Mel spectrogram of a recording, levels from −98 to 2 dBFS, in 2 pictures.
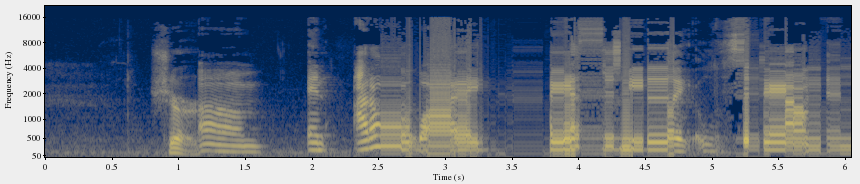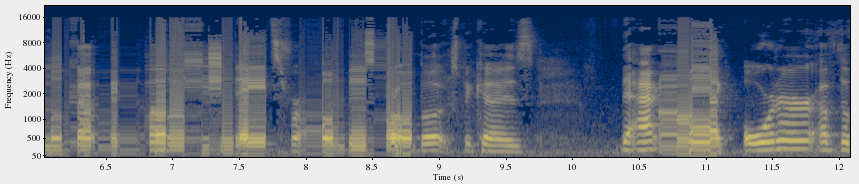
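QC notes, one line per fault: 2.52–4.71 s, after "and I": robotic sound from repeated short buffers. Audio likely arrived too seldom, so short chunks looped over most of the real signal, forcing a rigid metallic buzz at 100 Hz, which fits a 10 ms buffer.
5.20–7.70 s: robotic sound from repeated short buffers. The stream was likely starved, and repeating 10 ms segments replaced most of the real audio, leaving a fixed 100 Hz metallic drone that only loosely follows the speech.
7.95–8.82 s, just before "books because": robotic sound from repeated short buffers. Incoming audio was likely late, so most of this stretch is looped 10 ms chunks, heard as a stiff 100 Hz buzz.
10.68–11.09 s: robotic sound from repeated short buffers. With delivery likely stalled, repeats replaced essentially all of the real audio here, so this stretch is a rigid 100 Hz metallic buzz.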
